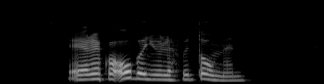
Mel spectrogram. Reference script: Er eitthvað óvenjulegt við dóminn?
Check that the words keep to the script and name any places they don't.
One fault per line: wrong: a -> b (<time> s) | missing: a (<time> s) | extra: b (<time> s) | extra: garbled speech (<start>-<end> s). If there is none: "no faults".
no faults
